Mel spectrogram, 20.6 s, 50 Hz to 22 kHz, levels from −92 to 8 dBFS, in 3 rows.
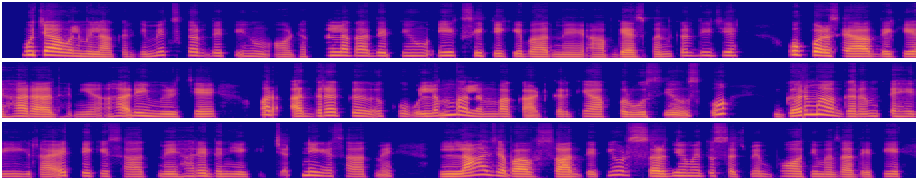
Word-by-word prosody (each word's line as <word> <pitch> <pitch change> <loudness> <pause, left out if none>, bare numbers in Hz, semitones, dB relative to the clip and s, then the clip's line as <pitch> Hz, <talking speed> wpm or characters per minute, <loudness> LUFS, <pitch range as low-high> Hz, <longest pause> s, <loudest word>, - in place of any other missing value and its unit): वो 280 - +5
चावल 240 -8 +7
मिलाकर 155 -2 -2
के 165 +3 -11
मिक्स 255 +7 -7
कर 235 -2 -1
देती 205 0 -8
हूँ 180 -4 -8
और 155 -1 -7
ढक्कन 165 +10 -6
लगा 220 -2 +2
देती 215 +1 -3
हूँ, 215 0 -5
1 230 0 +1
सिटी 210 -3 -2
के 185 - -4
बाद 160 -2 -1
में 155 -1 -5
आप 150 -1 -7
गैस 150 -2 +2
बंद 165 +1 -6
कर 225 - -4
दीजिए। 235 +1 -3 0.4
ऊपर 265 -5 +8
से 190 -2 -2
आप 180 0 +8
देखिए 170 0 -1
हरा 170 -2 +4
धनिया, 160 +2 -10
हरी 215 -2 +3
मिर्चें 170 -1 -1 0.4
और - - +3
अदरक 210 +5 +2
को 185 -1 -4
लंबा-लंबा 185 -4 +1
काटकर 170 0 -4
के 180 +3 -8
आप 165 -1 +1
परोसिए 160 -2 -3
उसको, 145 - -1 0.5
गरमा-गरम 210 - +4
तहरी 175 -1 -5
रायते 205 +5 -1
के 185 -2 -8
साथ 165 -1 -6
में, 170 0 -1
हरे 185 +3 -1
धनिए 170 -2 -4
की 160 - -25
चटनी 250 -2 -1
के 200 - -5
साथ 165 -4 -5
में 95 0 -9 0.4
लाजवाब 180 - +5
स्वाद 165 -1 +5
देती 160 +10 -8
है 285 - -2
और 280 - -3
सर्दियों 190 0 +2
में 205 -1 -3
तो 205 - -9
सच 170 -6 -7
में 180 -2 -8
बहुत 180 +1 -3
ही 175 - -5
मज़ा 160 -2 -3
देती 175 +4 -9
है। 170 - 0
180 Hz, 200 wpm, -23 LUFS, 165-215 Hz, 0.5 s, ऊपर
